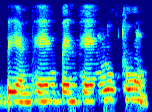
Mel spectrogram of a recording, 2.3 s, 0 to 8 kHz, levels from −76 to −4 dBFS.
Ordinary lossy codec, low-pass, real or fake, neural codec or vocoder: Opus, 32 kbps; 7.2 kHz; real; none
